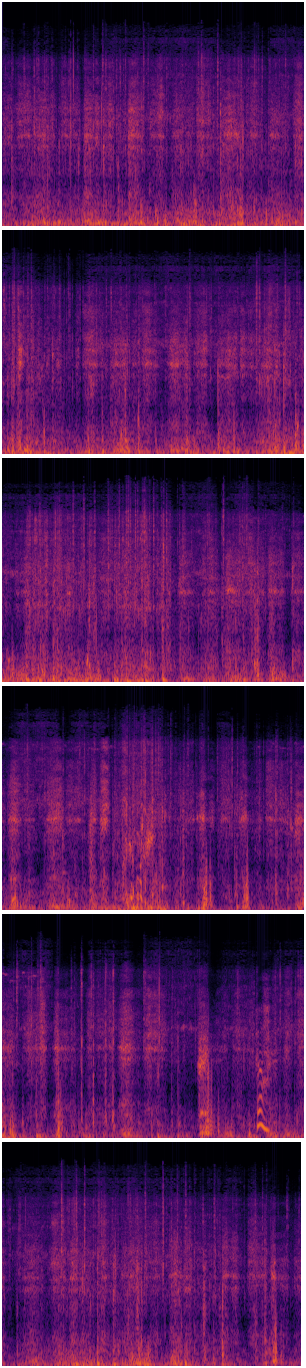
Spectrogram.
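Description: Mountain bike descending a rough forest dirt trail at speed: a constant, irregular clatter and rattle of the bike over roots and bumps, with tyres rumbling on the dirt.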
